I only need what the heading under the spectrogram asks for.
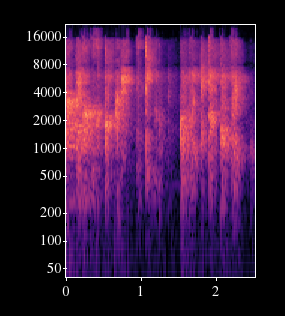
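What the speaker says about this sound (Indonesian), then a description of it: "Ayo tepuk tangan buat kita semua." Children at a tooth-brushing health lesson clap together in a few loud, bunched bursts of rhythmic hand-claps, close by and with no talking.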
